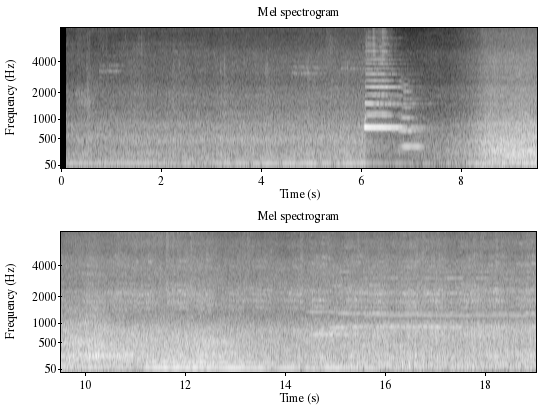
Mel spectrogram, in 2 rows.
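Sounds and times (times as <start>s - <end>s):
train rushing past: 1.2s - 19.0s
locomotive horn blast: 5.9s - 7.4s, 14.0s - 19.0s.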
